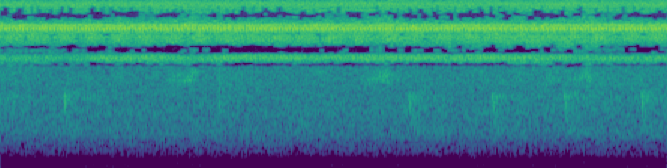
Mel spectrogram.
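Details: Field crickets singing at night in a field: a dense, unbroken high-pitched trilling chorus in several layered bands, steady in loudness, with faint short chirps scattered lower underneath.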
